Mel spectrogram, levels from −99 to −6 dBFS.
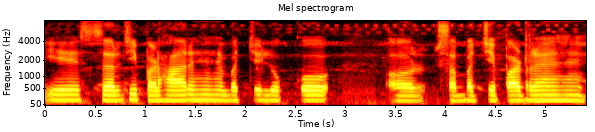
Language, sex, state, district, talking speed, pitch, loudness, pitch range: Hindi, male, Chhattisgarh, Sarguja, 165 wpm, 140 Hz, -26 LUFS, 135-145 Hz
